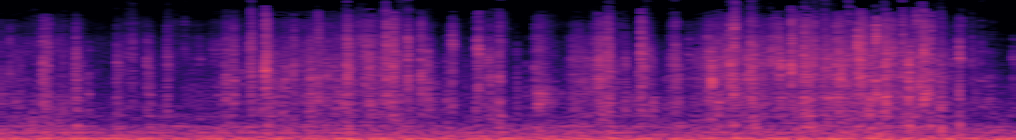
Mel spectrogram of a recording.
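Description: Close-up chewing of a crispy breaded fried chicken wing: a dense, irregular run of crunchy clicks from the mouth.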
